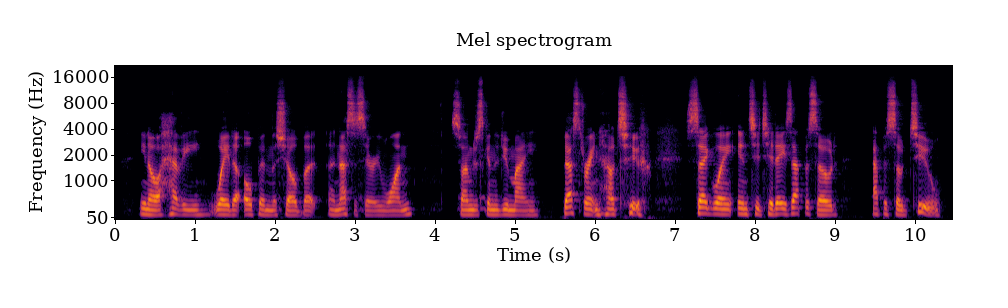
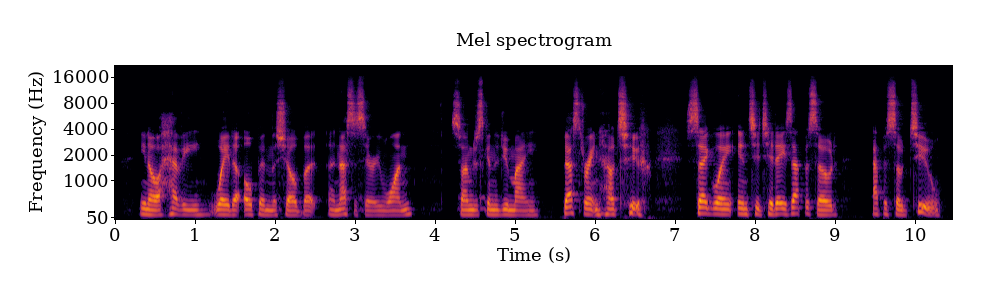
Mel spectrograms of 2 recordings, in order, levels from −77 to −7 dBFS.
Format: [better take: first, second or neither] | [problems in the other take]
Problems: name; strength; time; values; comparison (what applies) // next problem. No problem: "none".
neither | none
